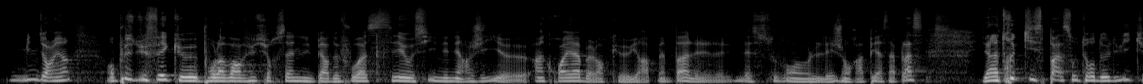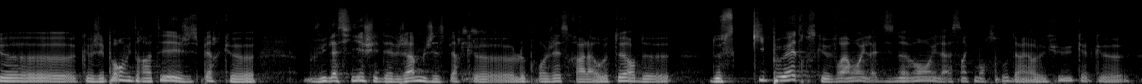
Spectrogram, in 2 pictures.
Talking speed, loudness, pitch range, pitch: 240 wpm, -31 LUFS, 135-170 Hz, 150 Hz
